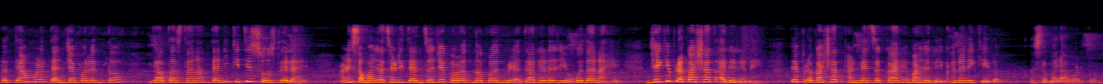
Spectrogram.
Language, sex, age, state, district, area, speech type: Marathi, female, 60+, Maharashtra, Nanded, urban, spontaneous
